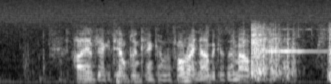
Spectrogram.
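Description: A man speaks quietly into a telephone.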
